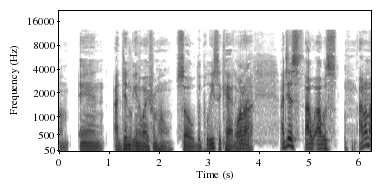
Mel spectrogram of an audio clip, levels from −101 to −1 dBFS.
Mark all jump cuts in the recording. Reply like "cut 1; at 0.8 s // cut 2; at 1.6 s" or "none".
cut 1; at 1.4 s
